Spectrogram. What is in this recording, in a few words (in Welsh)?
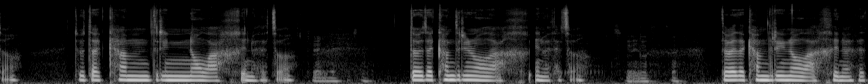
"camdriniolach", Welsh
